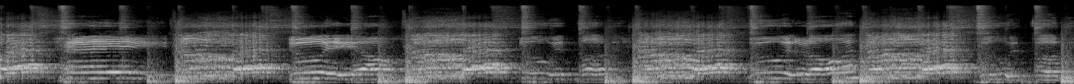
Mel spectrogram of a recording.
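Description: Gospel choir singing, a lead singer with a microphone carrying the melody over the choir, with sharp rhythmic beats throughout.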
